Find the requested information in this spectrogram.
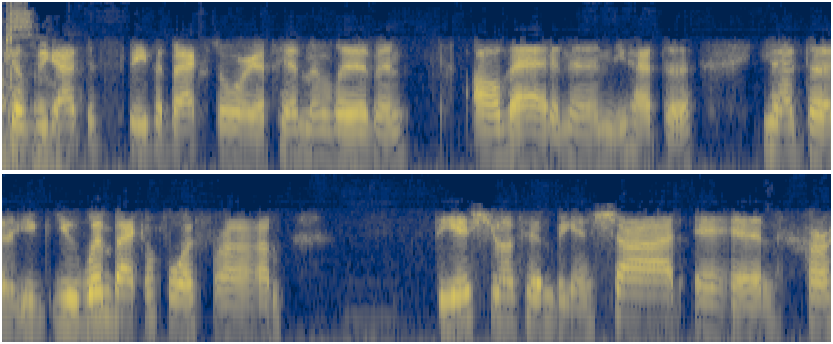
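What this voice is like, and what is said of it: Strong Southern US accent. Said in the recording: “That Southern accent is strong”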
